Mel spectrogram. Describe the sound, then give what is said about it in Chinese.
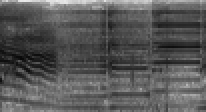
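An infant cries loudly in a Wuxi opera (Xiju) drama scene, one long, strained wail that slides downward in pitch and then keeps going at full volume. “啊！我儿子怎么哭得这样厉害？ 啊，不要哭，不要哭。 怎么一回事啊？ 啊啊！ 怎么哭得这么凶啊？”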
